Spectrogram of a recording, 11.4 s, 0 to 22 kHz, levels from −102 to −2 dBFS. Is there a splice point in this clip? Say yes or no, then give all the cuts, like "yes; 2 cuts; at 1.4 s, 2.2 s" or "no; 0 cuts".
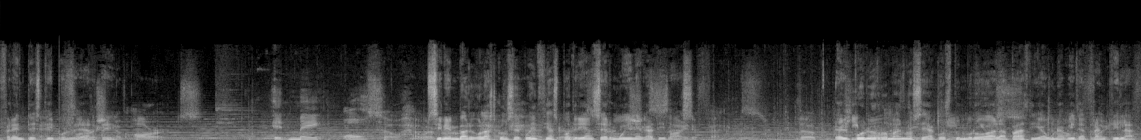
yes; 1 cut; at 5.4 s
